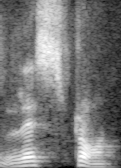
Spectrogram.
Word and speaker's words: restaurant: were s awful right right so the correct pronunciation of restaurant is restant rest rest yeah rest okay so today when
